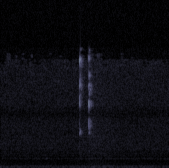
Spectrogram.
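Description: Near silence: room tone with a low hum, broken about a second in by two faint, sharp clicks in quick succession.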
